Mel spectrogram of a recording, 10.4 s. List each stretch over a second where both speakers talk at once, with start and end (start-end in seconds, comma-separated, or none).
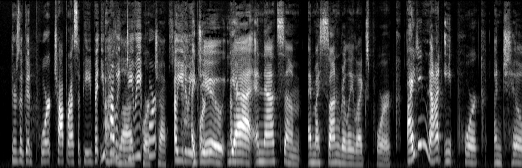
2.1-4.8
